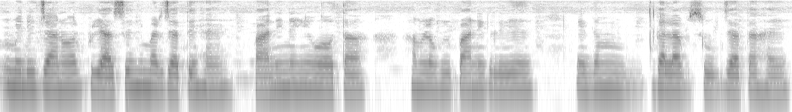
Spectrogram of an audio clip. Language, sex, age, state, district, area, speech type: Hindi, female, 45-60, Uttar Pradesh, Pratapgarh, rural, spontaneous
